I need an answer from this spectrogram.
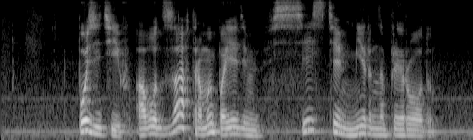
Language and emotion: Russian, positive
